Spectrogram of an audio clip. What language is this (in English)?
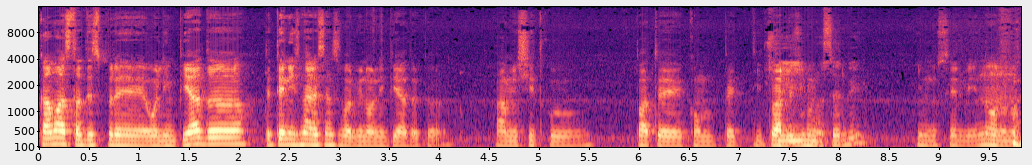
Romanian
